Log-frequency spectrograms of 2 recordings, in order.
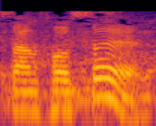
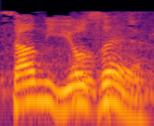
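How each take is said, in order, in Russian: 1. Второе слово начинается со звука H. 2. Второе слово начинается со звука Y. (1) "Это Сан Хосе" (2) "где находится Сан Йозе?"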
